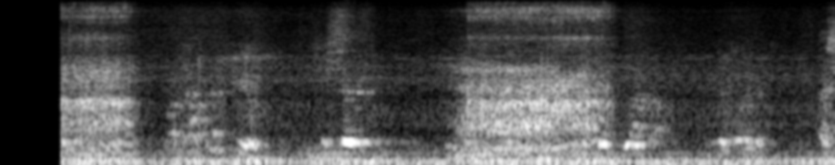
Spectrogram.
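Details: Sleeping adult, loud snoring: rough, rumbling snores on the in-breaths with a low fluttering rattle.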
